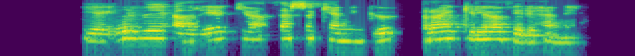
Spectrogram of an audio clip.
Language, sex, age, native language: Icelandic, female, 40-49, Icelandic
